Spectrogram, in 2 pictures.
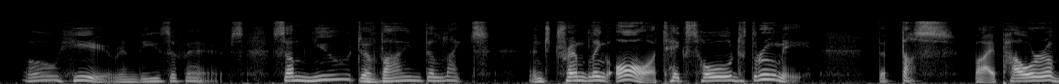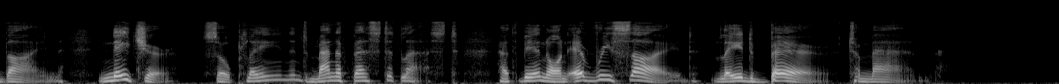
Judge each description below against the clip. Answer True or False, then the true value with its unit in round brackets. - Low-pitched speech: False (165 Hz)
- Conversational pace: False (110 wpm)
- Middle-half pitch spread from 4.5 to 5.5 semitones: True (4.9 semitones)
